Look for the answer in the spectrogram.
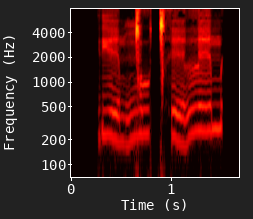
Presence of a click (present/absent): present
